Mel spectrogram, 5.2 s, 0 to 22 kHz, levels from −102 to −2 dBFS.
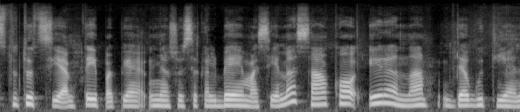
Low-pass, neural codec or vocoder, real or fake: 19.8 kHz; codec, 44.1 kHz, 7.8 kbps, Pupu-Codec; fake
